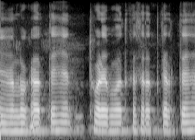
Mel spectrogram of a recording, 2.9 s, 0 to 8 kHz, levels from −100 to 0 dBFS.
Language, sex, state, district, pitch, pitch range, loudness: Hindi, male, Chandigarh, Chandigarh, 130 Hz, 125-135 Hz, -19 LUFS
